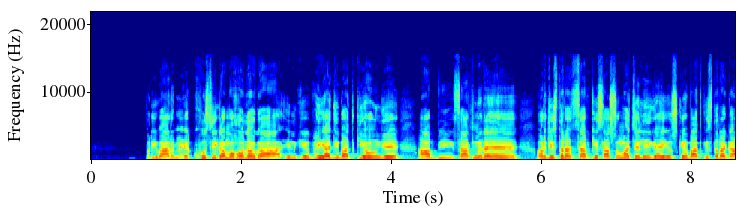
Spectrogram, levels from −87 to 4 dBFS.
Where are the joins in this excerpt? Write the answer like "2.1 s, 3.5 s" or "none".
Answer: none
